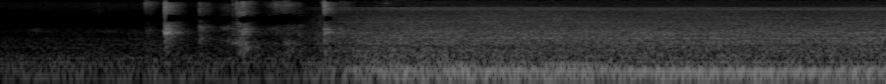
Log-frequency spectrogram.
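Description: Near silence with a couple of faint ticks, then from a little under halfway a steady low mechanical hum with a hiss sets in and holds.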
